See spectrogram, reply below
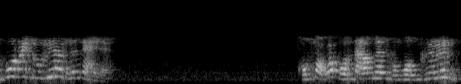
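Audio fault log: Throughout: G.729 codec. The speech sits on a narrow phone-line band of roughly 200 Hz to 3.6 kHz and has a plainly rough, slightly synthetic edge. That comes from rebuilding each 10 ms frame at 8 kbit/s from a vocal tract filter, pitch guess and a handful of pulses.
3.48 to 3.53 s: VoIP packet loss concealed by the speech codec. About 20 ms of audio went missing, which points to a single lost packet. The decoder stretched the last pitch and filter into a brief fading fill, and the sound stays weak or distorted for a few frames after recovery.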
